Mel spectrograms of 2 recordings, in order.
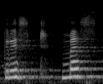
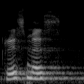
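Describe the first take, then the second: First: A t sound is heard after the s. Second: No t sound is heard after the s. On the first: The speaker calls it wrong. "आप क्रिस्टमस तो नहीं कहते ना" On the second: The speaker calls it right. "आप क्या कहते हैं?"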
